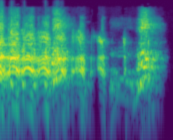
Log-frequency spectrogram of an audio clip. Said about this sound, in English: He hears a dog from outside barking, and so he feels that it's okay to bark.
